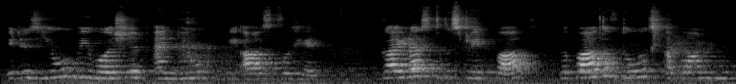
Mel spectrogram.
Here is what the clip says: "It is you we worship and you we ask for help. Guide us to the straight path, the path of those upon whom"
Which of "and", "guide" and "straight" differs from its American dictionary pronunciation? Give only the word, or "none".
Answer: none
